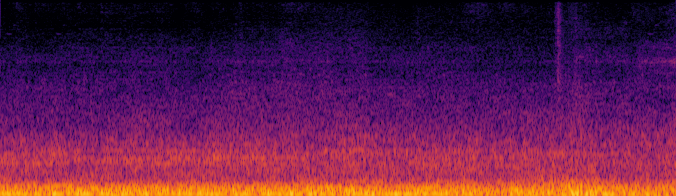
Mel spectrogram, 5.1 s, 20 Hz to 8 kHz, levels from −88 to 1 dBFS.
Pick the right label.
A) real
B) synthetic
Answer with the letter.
B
